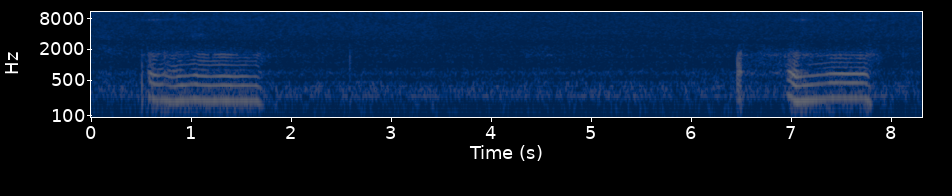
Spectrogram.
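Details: Romeo the Chihuahua snoring while asleep: two drawn-out, nasal, humming tones with a steady buzzy pitch, each about a second long and roughly six seconds apart, separated by quiet indoor room tone with a faint click.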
